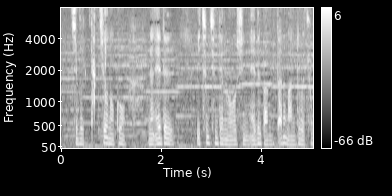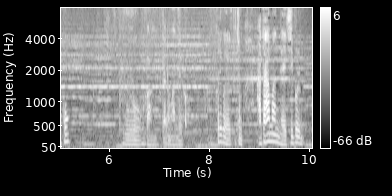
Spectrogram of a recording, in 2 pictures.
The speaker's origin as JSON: {"language": "Korean", "town": "Chongjin", "region": "North Hamgyong", "country": "North Korea", "lives_now": "South Korea", "said": "그 외에는 굳이 뭐 내가 북한에서 온 누굽니다 이렇게 얘기를 안 해요."}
